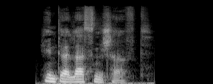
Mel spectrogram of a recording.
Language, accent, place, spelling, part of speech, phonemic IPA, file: German, Germany, Berlin, Hinterlassenschaft, noun, /ˌhɪntɐˈlasənˌʃaft/, De-Hinterlassenschaft.ogg
- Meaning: 1. estate (of inheritance) 2. heritage (artefacts or sometimes cultural creations left for posterity) 3. something left behind and not cleared away, such as bottles and glasses after a party 4. feces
